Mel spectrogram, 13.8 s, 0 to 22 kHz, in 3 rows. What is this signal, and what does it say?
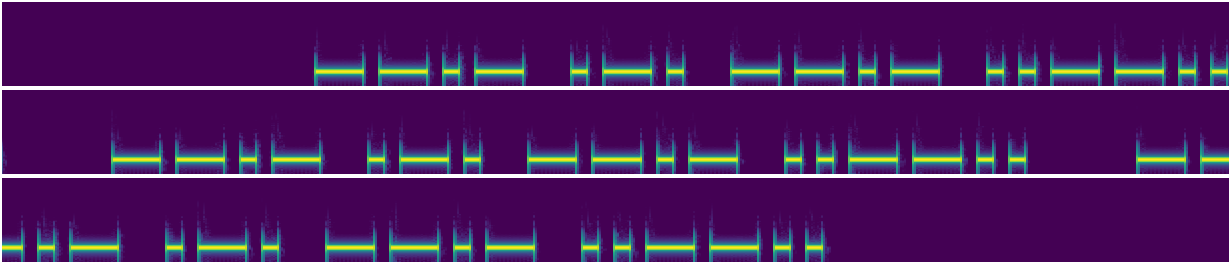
Morse code, heard as a keyed tone, about 20 wpm, 700 Hz. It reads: QRQ? QRQ? QRQ?
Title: Q-Codes Repeated 3x 20wpm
